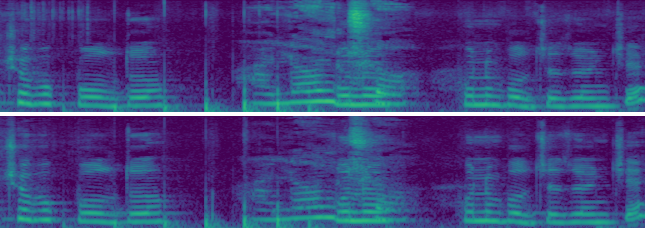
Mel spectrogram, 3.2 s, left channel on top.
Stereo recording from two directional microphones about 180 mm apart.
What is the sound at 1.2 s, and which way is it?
Speech, 45° left (ahead or behind).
